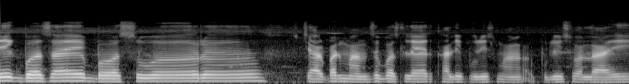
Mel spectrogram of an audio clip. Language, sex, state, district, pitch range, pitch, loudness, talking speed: Marathi, male, Maharashtra, Gondia, 125-150 Hz, 135 Hz, -16 LUFS, 150 wpm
